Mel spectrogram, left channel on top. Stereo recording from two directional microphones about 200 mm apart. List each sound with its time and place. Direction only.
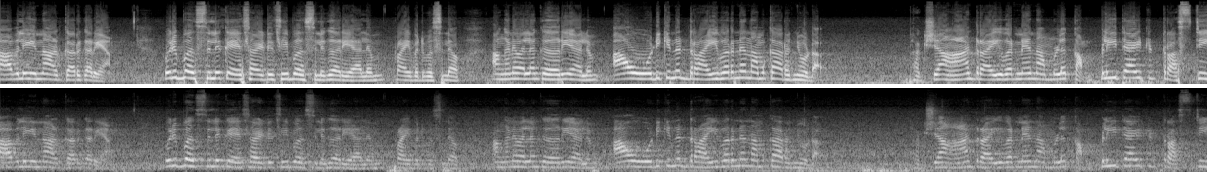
0.0 s a woman's voice: 50° left (ahead or behind)
9.2 s a woman's voice: 60° left (ahead or behind)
